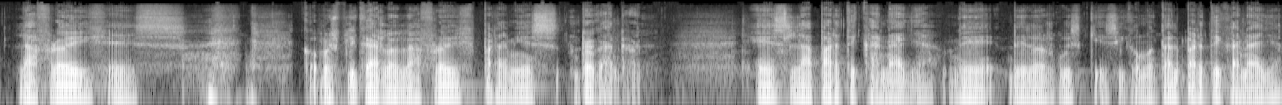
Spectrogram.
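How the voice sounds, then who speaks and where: A man speaks with a very deep, low pitch and vocal fry. His delivery is fairly slow, with monotone, flat intonation. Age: middle-aged. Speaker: solo whisky podcaster. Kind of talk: relaxed solo monologue. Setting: home wine cellar.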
